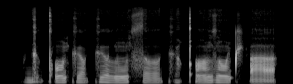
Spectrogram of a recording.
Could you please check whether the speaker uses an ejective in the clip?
yes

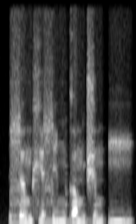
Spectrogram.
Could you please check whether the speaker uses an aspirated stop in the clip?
no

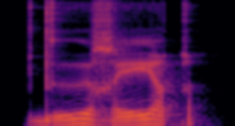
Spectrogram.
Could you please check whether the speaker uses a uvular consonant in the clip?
yes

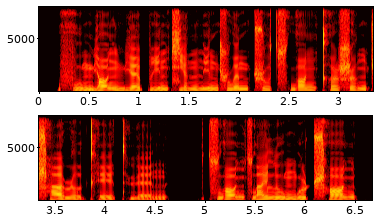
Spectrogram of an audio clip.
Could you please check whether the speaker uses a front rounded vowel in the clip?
no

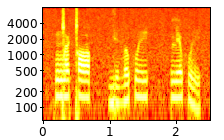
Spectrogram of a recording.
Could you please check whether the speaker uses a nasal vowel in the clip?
no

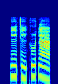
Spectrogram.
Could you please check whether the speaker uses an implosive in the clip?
yes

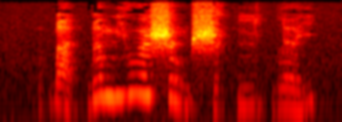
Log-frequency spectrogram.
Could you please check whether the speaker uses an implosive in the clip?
yes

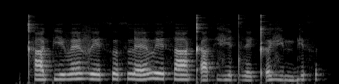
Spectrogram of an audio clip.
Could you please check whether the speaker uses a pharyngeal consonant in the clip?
no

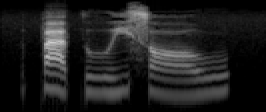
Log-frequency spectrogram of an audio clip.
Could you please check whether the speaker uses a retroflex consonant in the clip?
no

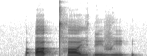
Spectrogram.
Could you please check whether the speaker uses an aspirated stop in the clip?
yes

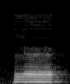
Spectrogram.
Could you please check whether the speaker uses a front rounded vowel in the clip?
yes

